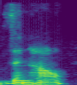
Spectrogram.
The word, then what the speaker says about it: Zenhao: with me, and I Phonetically, it should be Tzenhao, but I felt that that wasn't something that was easy for people to say, so I just dropped the T to become Zenhao.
